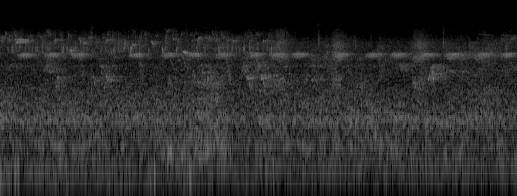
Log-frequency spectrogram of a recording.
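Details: European goldfinch singing: a run of high, clear, repeated notes at a steady pitch, mixed with busy twittering phrases, over a constant hiss of background noise.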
